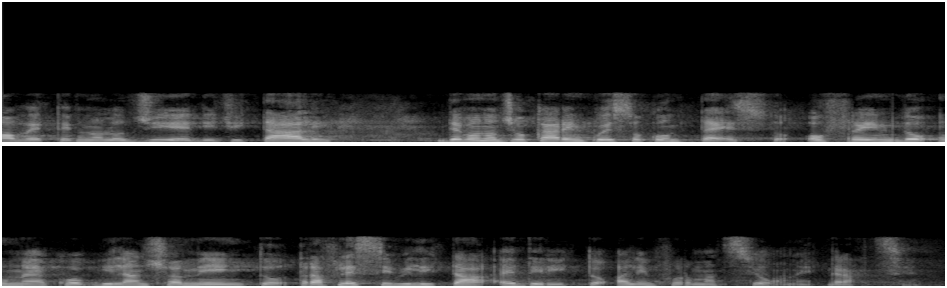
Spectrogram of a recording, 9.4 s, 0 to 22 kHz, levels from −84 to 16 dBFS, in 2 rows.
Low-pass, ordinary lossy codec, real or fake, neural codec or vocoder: none; none; fake; codec, 16 kHz, 4 kbps, FunCodec, trained on LibriTTS, 50 frames a second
